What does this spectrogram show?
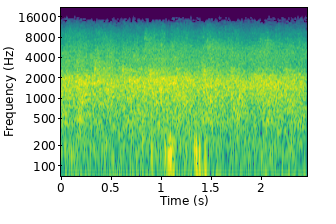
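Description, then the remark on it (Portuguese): A church audience claps for Jesus for the visitors on the first Sunday of 2025, a dense, even wash of applause with no voices, holding at a constant level for the whole stretch. “Vamos aplaudir Jesus mais uma vez pela vida dos nossos visitantes?”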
